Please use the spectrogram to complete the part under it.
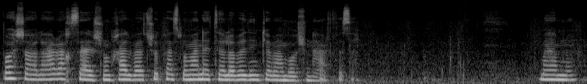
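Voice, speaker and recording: A woman's voice: fairly high pitch, little pitch movement, a little mellow, slight background noise, close to an everyday voice. An actress playing an anxious wife and mother who presses people with urgent questions. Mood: weary. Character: anxious wife and mother, young adult woman. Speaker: worried wife of an injured man. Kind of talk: film acting.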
